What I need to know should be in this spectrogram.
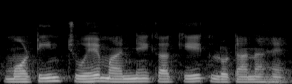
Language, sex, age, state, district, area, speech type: Urdu, male, 18-30, Delhi, Central Delhi, urban, read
